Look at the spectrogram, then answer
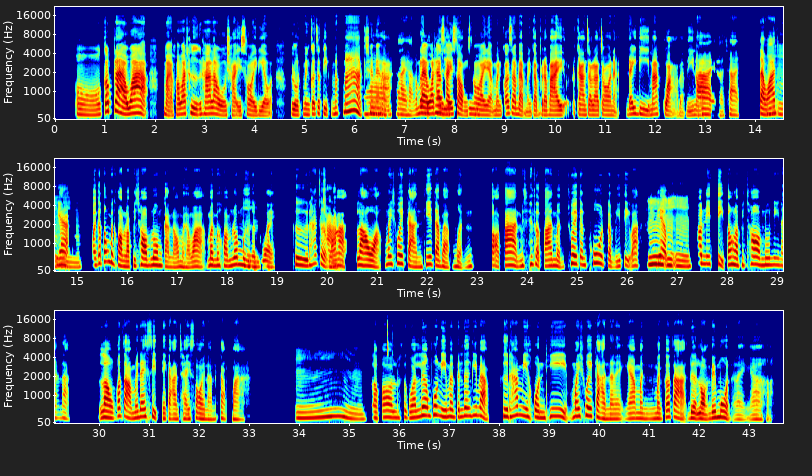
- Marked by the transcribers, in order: "คือ" said as "ทือ"; stressed: "มาก ๆ"; "ใช้" said as "ใซ้"; laughing while speaking: "ไม่ใช่"; "เนี่ย" said as "เนี่ยบ"
- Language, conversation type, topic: Thai, podcast, คุณคิดว่า “ความรับผิดชอบร่วมกัน” ในชุมชนหมายถึงอะไร?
